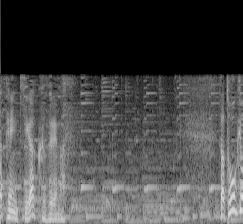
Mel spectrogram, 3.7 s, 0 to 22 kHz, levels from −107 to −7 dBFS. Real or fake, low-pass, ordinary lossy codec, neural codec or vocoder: real; 5.4 kHz; none; none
